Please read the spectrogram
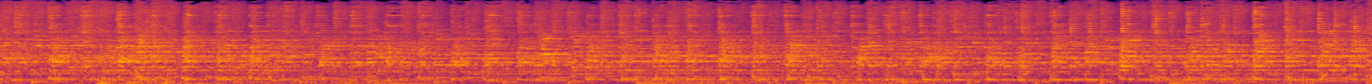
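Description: A steelband of many steel pans of different sizes, struck with sticks, playing a tune together in a steady rhythm.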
